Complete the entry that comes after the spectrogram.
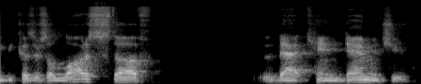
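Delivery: ordinary talk, nothing marked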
